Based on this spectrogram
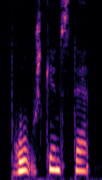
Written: brugsgenstand

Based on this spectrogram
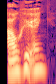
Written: afhøring

